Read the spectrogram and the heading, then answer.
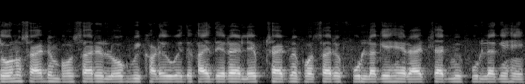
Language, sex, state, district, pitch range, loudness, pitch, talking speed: Hindi, male, Chhattisgarh, Balrampur, 130-135 Hz, -15 LUFS, 130 Hz, 320 wpm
